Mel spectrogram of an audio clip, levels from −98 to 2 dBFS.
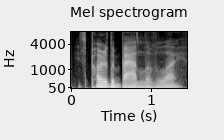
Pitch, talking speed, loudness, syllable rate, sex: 105 Hz, 285 wpm, -18 LUFS, 6.2 syllables/s, male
